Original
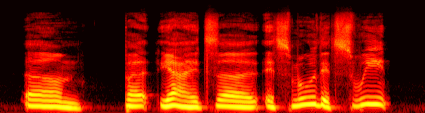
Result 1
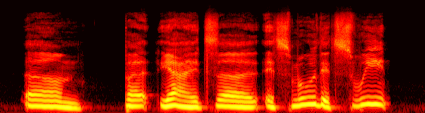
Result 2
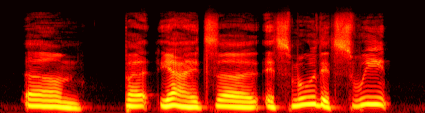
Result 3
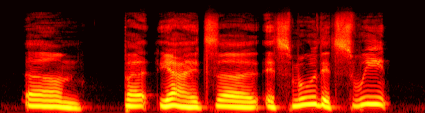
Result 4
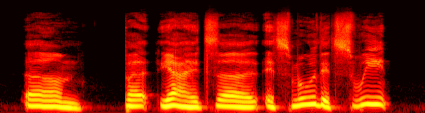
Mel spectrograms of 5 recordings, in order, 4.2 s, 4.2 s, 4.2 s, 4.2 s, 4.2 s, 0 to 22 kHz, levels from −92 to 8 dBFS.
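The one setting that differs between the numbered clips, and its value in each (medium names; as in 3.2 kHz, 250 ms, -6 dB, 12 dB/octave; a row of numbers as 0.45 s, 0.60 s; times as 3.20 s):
vibrato, rate: 15 Hz, 0.76 Hz, 0.34 Hz, 6.1 Hz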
